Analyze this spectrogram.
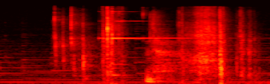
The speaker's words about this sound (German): Ich habe ja schon nur so eine Schreibmaschinentastatur, da muss ich ja auch schreiben.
